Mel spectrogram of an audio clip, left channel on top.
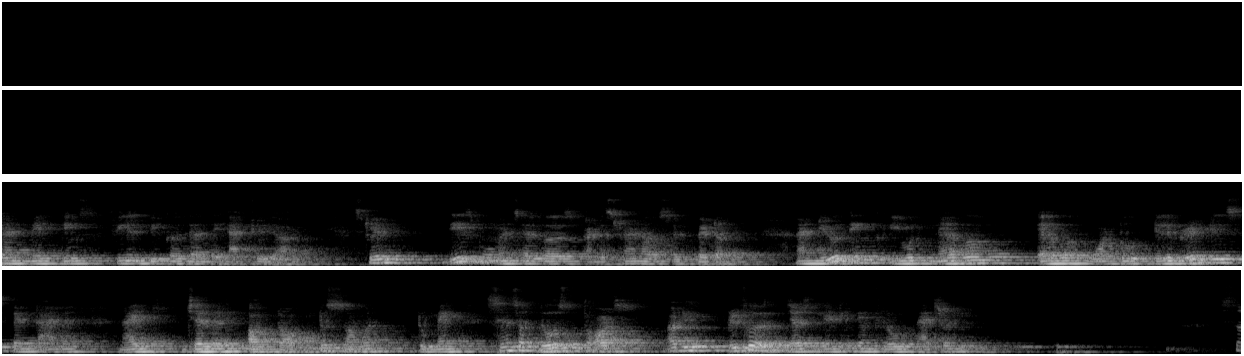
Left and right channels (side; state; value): left; silent; digital silence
